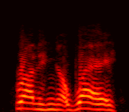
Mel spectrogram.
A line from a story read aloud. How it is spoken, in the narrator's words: he gasped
